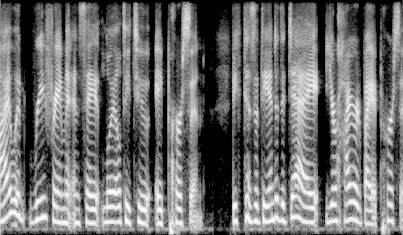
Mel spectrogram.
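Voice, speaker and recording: This woman has an American accent and a plain, everyday voice. She keeps a moderate pace at a medium pitch with fairly even intonation. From New Jersey. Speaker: financial journalist and author. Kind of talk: interview.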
